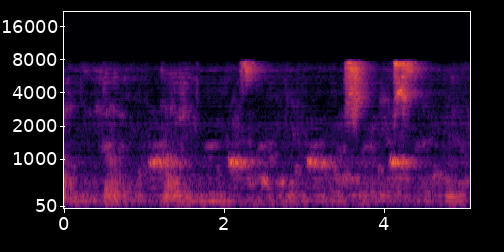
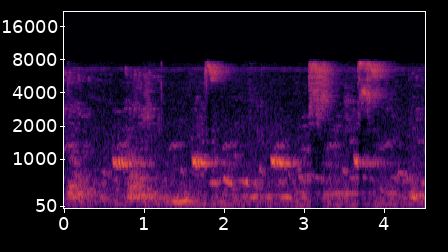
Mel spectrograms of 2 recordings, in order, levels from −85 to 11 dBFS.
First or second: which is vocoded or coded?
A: first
